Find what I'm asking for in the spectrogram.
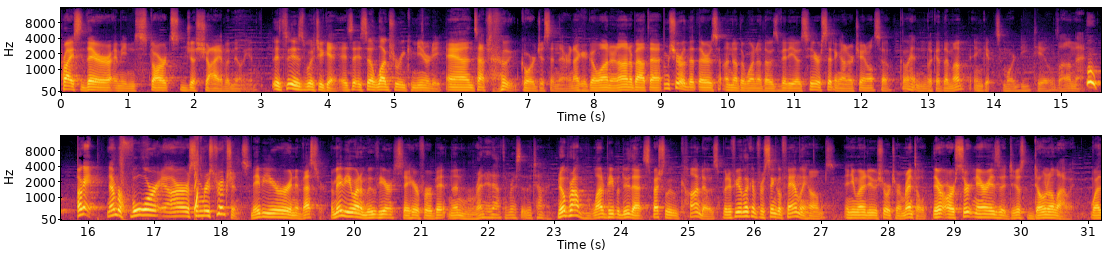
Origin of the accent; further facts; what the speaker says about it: New York, United States; I mean, when I grew up in New York, it was like, I wanna go to Florida during the winter because it's hot down there.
